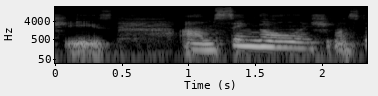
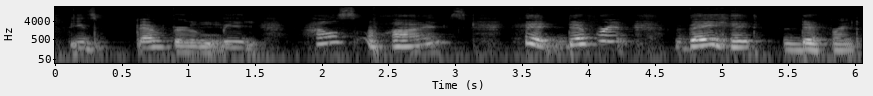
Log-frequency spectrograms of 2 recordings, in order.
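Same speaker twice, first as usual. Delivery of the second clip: loud, animated hammering of the point; emphatic amazement; 7 dB louder than usual. Real, not acted. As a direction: declare it forcefully, thoroughly amazed. Emphatic amazed verdict on Housewives.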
